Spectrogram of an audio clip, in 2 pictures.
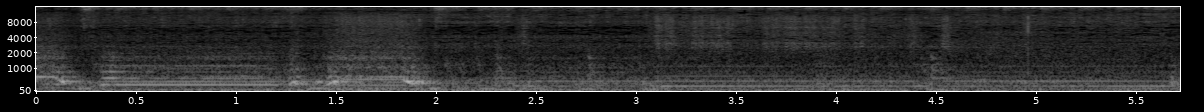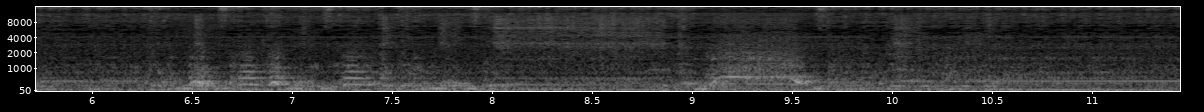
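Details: Prusa MK3S+ 3D printer in stealth mode, linear rails and bearings freshly replaced and oiled: stepper tones shift with each move, broken by harsh rattling and grinding bursts every few seconds; calibration finds no faults and prints are fine; owner suspects wear.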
